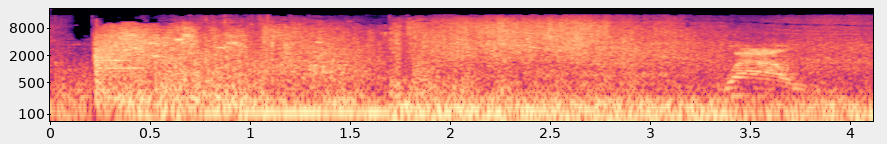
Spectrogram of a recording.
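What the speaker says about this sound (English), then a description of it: "We spent all 5 pence of our budget on that one explosion." A film explosion sound effect erupts suddenly and loudly, then trails off as a long, dense roaring rumble with crackling debris that lasts several seconds; a brief voice-like sound appears near the end.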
